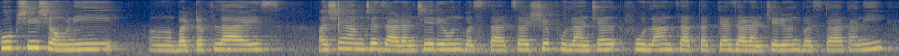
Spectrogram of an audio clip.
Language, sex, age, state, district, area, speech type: Goan Konkani, female, 30-45, Goa, Quepem, rural, spontaneous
